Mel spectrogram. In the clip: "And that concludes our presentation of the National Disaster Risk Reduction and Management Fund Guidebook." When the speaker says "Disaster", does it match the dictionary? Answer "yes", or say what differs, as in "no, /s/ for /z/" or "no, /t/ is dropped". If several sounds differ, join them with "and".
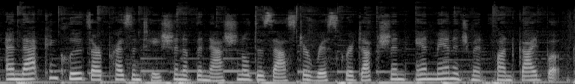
yes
